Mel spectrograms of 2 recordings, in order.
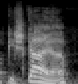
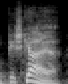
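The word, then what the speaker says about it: Pixcaya: guatemala the particular uh let's see if i can say this right it's from uh pisgah guatemala pishkaya uh i don't know how would you say it people it's spelled p-i-x-c-a-y-a so pish-gaya i also have to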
